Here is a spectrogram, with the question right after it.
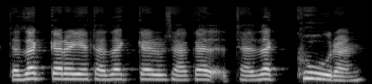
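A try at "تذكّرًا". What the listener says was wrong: Except don't make the ku so long. Tadakkuran. Tadakkuran.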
